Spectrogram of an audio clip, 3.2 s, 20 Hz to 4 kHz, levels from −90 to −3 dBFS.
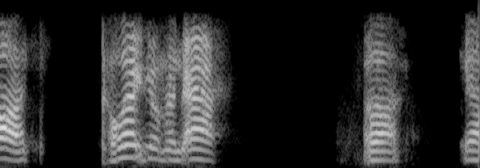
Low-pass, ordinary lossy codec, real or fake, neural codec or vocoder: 3.6 kHz; none; fake; codec, 16 kHz, 1 kbps, FreqCodec, larger model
